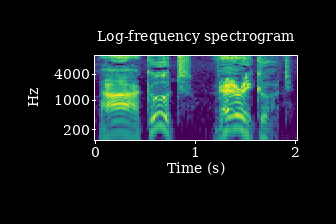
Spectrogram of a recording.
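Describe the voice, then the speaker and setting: Casting: haughty old-fashioned nobleman for a game, pompous, highish voice with dramatic swoops. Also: big pitch swings, slow, fairly bright tone, a little hiss or hum, heavily acted. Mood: pompous approval. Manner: pompous, theatrical, formal. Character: haughty male aristocrat, vain, condescending, old-fashioned. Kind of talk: video game character acting.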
